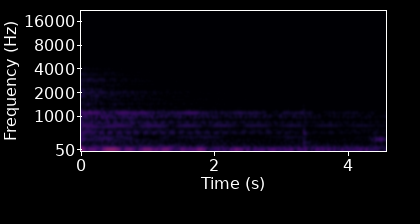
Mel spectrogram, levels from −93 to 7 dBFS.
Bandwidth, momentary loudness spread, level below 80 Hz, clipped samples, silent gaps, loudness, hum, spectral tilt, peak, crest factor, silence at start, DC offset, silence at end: 5.8 kHz; 4 LU; -70 dBFS; under 0.1%; none; -67 LUFS; none; -4.5 dB/octave; -52 dBFS; 16 dB; 0 s; under 0.1%; 0 s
